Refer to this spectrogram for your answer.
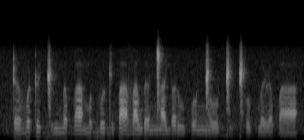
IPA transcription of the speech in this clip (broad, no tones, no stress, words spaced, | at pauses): ʈəvo ʈyɡ͡ǁynʌ bamə buɖip a vawɾəŋ͡ǁa jʌɾupo ŋ͡ǁo ɡ͡ǁyǁʰokʷʌɭʌ pa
